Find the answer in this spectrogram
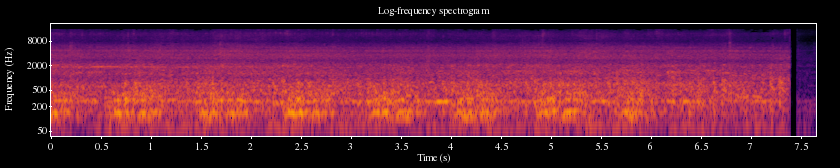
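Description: Electric multiple-unit passenger train passing close by: a steady rumble with a regular low beat from the wheels on the rails. It cuts off suddenly near the end.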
